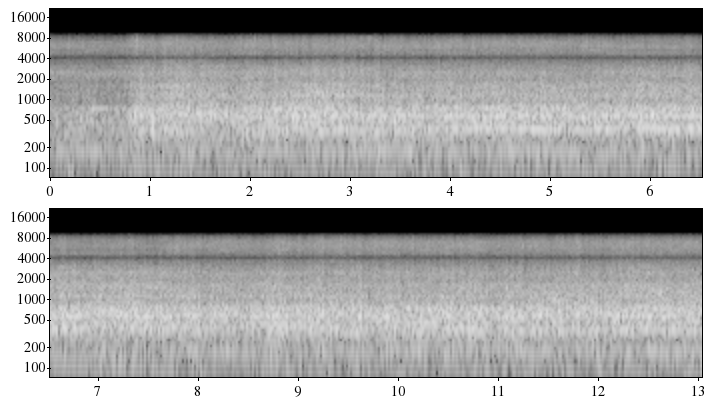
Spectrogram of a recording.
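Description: Several motorcycles' engines running together as the bikes circle inside a steel-mesh globe of death. The sound dips briefly at the start, then comes back up about a second in and stays steady and loud.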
